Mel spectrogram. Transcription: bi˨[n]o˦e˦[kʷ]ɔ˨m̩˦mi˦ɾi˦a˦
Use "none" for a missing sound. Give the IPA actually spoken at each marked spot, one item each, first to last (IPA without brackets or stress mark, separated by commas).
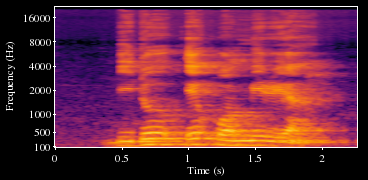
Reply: d, kʷ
